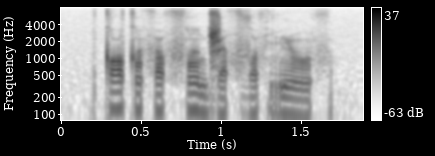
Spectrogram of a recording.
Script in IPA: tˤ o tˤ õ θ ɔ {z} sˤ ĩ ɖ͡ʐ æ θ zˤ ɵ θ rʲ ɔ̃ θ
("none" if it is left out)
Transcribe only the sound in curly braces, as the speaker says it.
θ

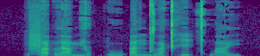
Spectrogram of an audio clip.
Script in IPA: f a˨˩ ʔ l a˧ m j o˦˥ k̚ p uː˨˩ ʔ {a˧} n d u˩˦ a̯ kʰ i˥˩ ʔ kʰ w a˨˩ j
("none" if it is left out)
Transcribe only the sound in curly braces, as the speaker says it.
a˥˩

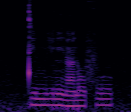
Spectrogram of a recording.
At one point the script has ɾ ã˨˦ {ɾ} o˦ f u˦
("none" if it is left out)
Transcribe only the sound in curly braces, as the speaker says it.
ɾ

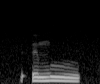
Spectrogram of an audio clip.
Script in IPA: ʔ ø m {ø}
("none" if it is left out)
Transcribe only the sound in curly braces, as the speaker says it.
u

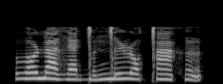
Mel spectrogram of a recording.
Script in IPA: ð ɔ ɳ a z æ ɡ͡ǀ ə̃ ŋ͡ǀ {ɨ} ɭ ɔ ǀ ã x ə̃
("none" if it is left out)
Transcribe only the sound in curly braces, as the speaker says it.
ɨ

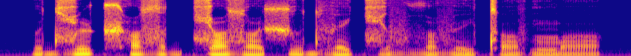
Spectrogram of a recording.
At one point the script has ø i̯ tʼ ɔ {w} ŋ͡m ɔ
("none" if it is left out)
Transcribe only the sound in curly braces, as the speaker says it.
v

